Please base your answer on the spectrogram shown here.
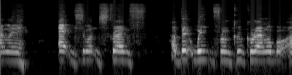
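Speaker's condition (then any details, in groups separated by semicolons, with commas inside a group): Cerebral palsy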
